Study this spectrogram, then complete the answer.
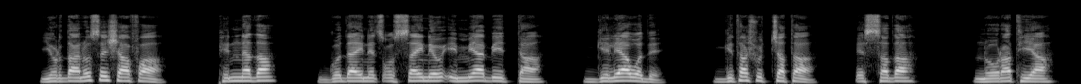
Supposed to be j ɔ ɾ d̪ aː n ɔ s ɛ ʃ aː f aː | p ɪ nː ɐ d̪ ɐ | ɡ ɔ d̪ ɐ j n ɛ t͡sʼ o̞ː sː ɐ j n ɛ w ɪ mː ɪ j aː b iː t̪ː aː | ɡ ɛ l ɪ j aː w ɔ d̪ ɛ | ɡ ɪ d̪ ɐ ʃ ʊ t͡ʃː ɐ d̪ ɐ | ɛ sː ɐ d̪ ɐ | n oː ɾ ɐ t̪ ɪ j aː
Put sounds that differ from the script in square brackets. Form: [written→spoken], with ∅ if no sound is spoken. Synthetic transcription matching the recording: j ɔ ɾ d̪ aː n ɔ s ɛ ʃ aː f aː | p ɪ nː ɐ d̪ ɐ | ɡ ɔ d̪ ɐ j n ɛ t͡sʼ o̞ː sː ɐ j n ɛ w ɪ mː ɪ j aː b iː t̪ː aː | ɡ ɛ l ɪ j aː w ɔ d̪ ɛ | ɡ ɪ [d̪→t̪] ɐ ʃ ʊ t͡ʃː ɐ [d̪→t̪] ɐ | ɛ sː ɐ d̪ ɐ | n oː ɾ ɐ t̪ ɪ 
